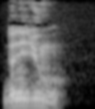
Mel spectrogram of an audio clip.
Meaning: 1. to give (someone) more slack 2. to cut (someone) some slack, to give (someone) some rope, to give (someone) more leeway
- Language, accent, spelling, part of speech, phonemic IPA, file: French, France, donner du mou, verb, /dɔ.ne dy mu/, LL-Q150 (fra)-donner du mou.wav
